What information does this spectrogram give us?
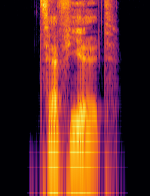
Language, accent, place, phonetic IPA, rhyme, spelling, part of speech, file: German, Germany, Berlin, [t͡sɛɐ̯ˈfiːlt], -iːlt, zerfielt, verb, De-zerfielt.ogg
- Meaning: second-person plural preterite of zerfallen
